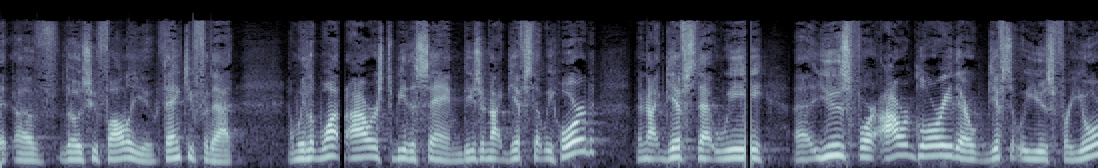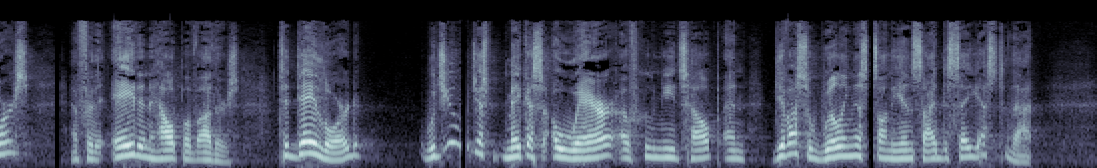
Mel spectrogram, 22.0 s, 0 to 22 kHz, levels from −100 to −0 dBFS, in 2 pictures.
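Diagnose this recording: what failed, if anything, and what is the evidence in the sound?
Gaps at joins of encoded pieces, at 3.38, 7.44, 11.50, 15.57 and 19.63 s, one every 4.0 s, the first after "we want". This is a codec-stage fault. Separately encoded chunks were butted together with encoder delay and last-frame padding left in. Each leaves a 54 to 64 ms gap before the speech resumes where it stopped.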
